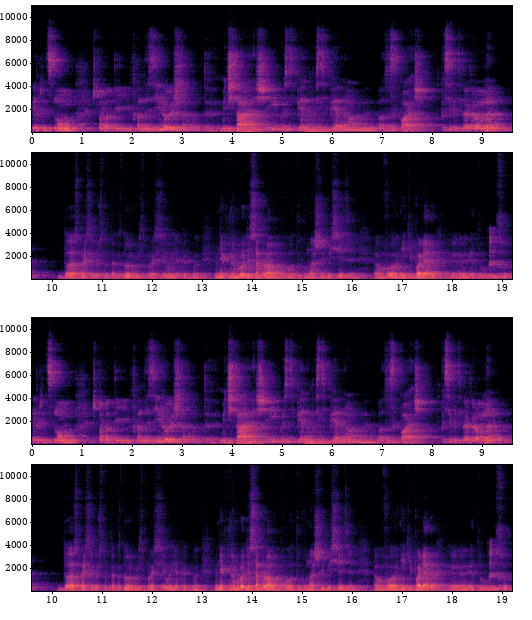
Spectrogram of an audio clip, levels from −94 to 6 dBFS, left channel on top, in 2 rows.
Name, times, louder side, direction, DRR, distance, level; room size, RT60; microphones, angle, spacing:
voice 1, 0.0-7.8 8.2-9.2 18.7-19.0, left 1 dB, 10° right, -5 dB, 3.9 m, -33 dB
voice 2, 5.4-5.9 10.1-19.1, right 2 dB, 40° right, 0 dB, 0.8 m, -31 dB
22.0 x 7.9 x 2.7 m, 1.4 s
head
